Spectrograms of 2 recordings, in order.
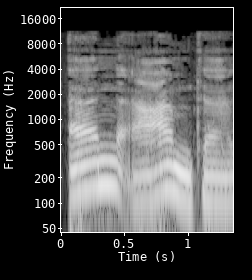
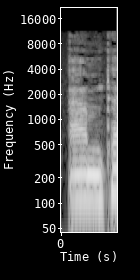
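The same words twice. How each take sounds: First: انعمت drawn out very slowly, opening on a throaty Arabic ʿayn; انعمت with a clear pharyngeal ʿayn, spoken very slowly; correct Arabic ʿayn. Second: انعمت with a plain Persian glottal a at the start, no Arabic ʿayn; wrong Persian way. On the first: Teacher slowly modelling the Arabic ʿayn for the caller. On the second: Teacher showing the caller the wrong Persian reading. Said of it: "انعمت نگیم". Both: Shown as a demonstration.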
